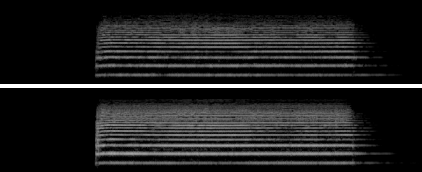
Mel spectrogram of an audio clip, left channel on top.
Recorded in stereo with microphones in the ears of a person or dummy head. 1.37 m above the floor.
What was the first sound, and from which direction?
A trumpet, 85° right.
